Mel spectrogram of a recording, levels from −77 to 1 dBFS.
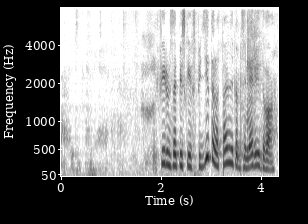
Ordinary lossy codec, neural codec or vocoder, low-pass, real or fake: none; codec, 16 kHz, 2 kbps, X-Codec, HuBERT features, trained on LibriSpeech; none; fake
